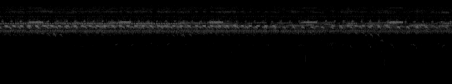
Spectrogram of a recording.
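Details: Crickets by a tranquil pond, many calling together in a steady high-pitched trilling chorus with shimmering pulses. A brief faint whistled bird note sounds near the start.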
